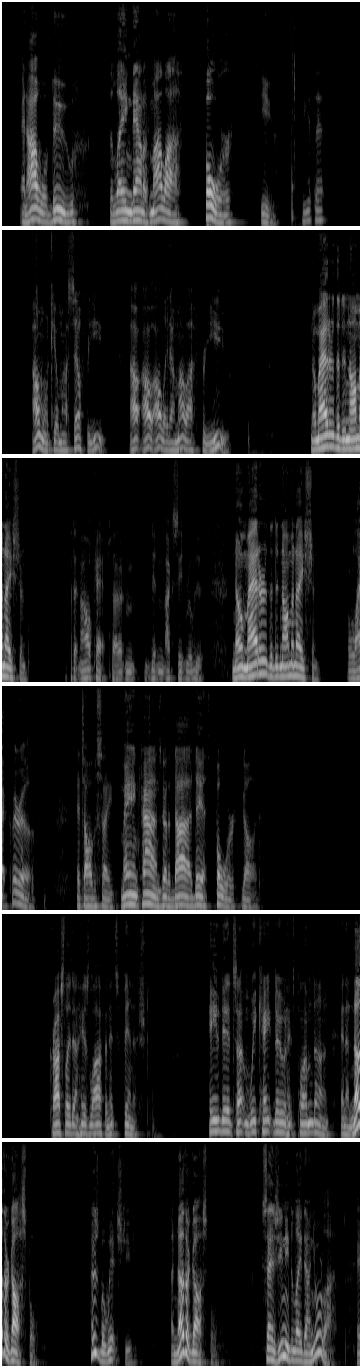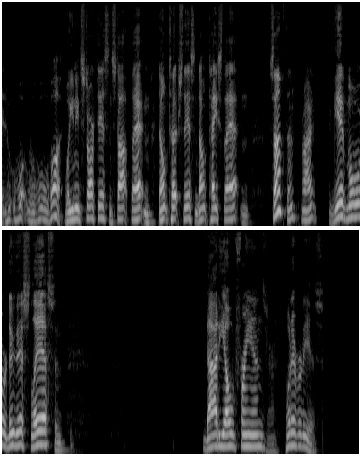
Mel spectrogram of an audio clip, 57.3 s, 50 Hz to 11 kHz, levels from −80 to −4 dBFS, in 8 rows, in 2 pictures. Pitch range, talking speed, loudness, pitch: 110-150 Hz, 150 wpm, -34 LUFS, 125 Hz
